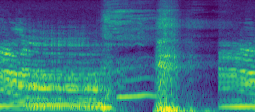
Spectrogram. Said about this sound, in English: We're going to listen one more time to this deer scratch an itch.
